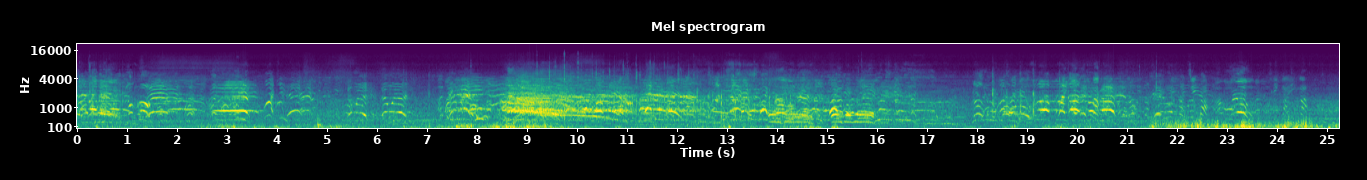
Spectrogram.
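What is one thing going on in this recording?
Young men shout and call out across an open outdoor pitch.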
